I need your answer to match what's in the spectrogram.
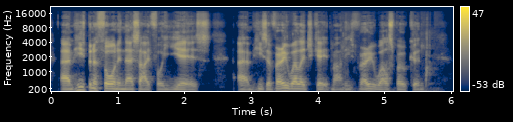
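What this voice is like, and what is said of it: UK accent. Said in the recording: “If you can't tell by the accent, by the way, to anybody who's listening, that I'm from the UK.”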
